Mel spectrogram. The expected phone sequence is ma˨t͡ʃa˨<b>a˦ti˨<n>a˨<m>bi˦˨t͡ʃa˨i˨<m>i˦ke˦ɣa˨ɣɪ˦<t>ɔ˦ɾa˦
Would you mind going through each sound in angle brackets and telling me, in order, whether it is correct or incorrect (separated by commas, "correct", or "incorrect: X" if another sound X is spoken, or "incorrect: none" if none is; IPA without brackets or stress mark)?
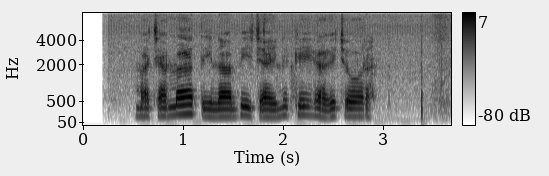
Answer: incorrect: m, correct, correct, incorrect: n, incorrect: t͡ʃ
